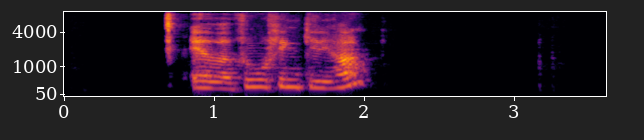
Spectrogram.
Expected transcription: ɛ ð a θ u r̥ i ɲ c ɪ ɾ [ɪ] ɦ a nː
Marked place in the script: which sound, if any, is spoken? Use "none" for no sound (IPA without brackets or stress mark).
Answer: i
